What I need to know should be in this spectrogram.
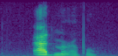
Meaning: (adjective) 1. Deserving of the highest esteem or admiration; estimable 2. Good or heroic; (noun) The quality, state, or an example of being admirable
- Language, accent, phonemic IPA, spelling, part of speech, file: English, US, /ˈæd.məɹ.ə.bəl/, admirable, adjective / noun, En-us-admirable.ogg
